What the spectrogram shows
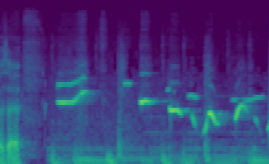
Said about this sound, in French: J'ai parfaitement reconnu le travail de quelqu'un qui s'exerce à siffler correctement euh, le passage sifflé donc de euh,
